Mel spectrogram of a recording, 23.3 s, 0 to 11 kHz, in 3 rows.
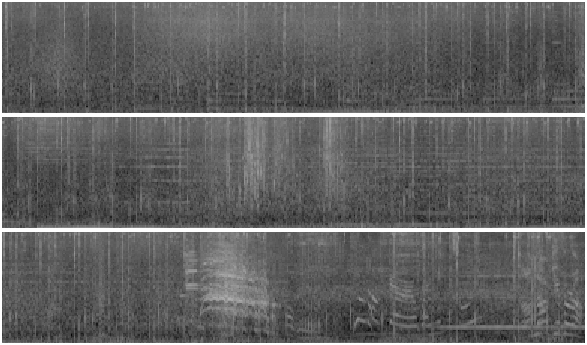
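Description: Horse hooves clip-clop at a walk in The Witcher 3, a soft repeating rhythm under game music, with a voice speaking over it.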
